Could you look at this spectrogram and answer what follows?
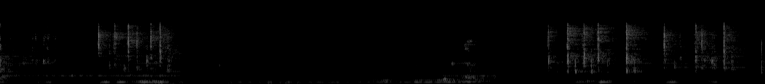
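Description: Computer keyboard typing for copy and paste shortcuts, quick bursts of close, crisp key clicks separated by a quieter stretch with faint low hum, no talking.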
